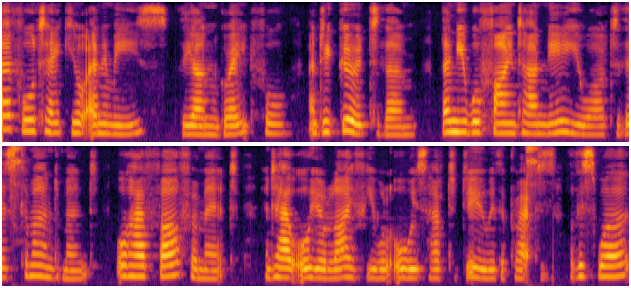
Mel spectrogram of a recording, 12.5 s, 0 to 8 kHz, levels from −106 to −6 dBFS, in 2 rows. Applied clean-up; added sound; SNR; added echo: neural separator model SepFormer DNS4.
